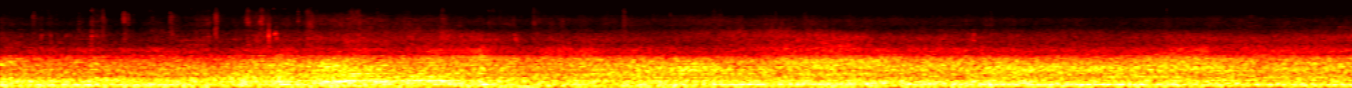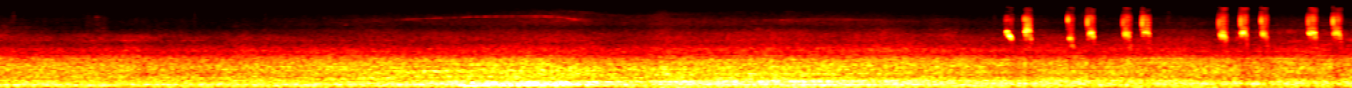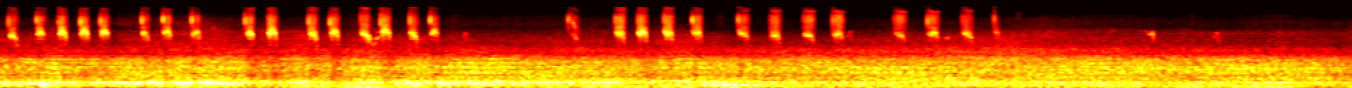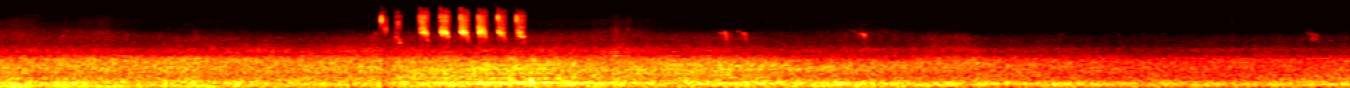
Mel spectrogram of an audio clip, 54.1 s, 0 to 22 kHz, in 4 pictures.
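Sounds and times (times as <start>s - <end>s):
road traffic: 0.0s - 54.0s
sparrows chirping: 23.5s - 31.8s, 32.7s - 37.1s, 38.2s - 39.4s, 44.3s - 45.9s.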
